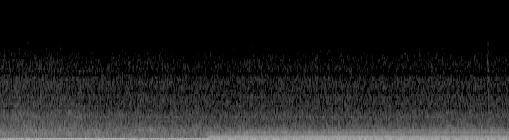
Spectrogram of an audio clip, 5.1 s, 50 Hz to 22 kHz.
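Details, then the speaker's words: 1999–04 Mustang 2V just converted to E85 with 47 lb injectors and a new tune; first start. Steady, even idle rumble with a regular low beat and a faint whine; sounds healthy, checked for leaks. The owner later notes it dies if left idling unattended. "check to see if there's any leaks is it dry dude it sounds healthy to"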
